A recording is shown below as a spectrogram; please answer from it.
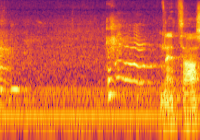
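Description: A young child's short, high-pitched vocal sound that slides down in pitch, about a second in.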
